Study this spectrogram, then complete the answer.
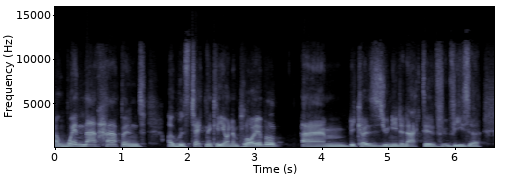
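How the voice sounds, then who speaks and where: Recorded very cleanly against a silent background, a man with an Irish accent and a fairly high pitch speaks at a moderate pace with ordinary pitch variation. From Ireland. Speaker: freelancer, former engineer. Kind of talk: podcast interview. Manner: halting.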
